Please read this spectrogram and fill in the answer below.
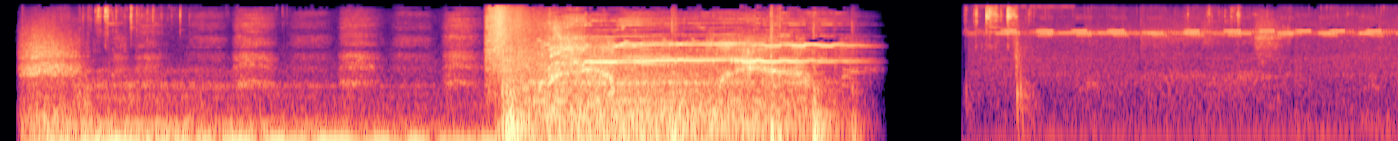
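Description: Loud horror jump-scare soundtrack: a pulsing build, a sudden crash about four seconds in, then shrill held tones, cut off abruptly after about six and a half seconds. After a brief gap, crickets chirp steadily in quick, even, high-pitched pulses.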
